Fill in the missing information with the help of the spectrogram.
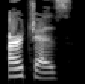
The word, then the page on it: archaise: British English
